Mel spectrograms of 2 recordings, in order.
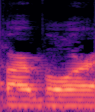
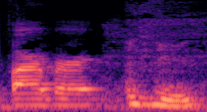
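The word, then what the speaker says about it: Barbour: called barbor or barber i'm not exactly sure how it's pronounced i always call it barbor and i've definitely heard people say barber so barber is going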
